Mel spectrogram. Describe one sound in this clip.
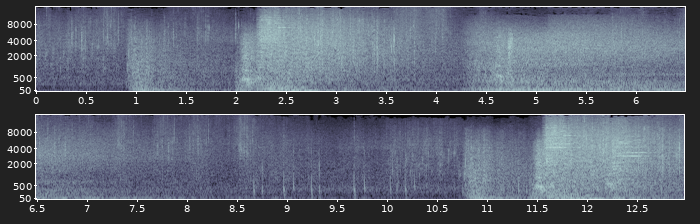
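Fire bursts with a loud roar.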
